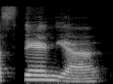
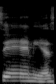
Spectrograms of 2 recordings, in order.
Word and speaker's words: Sanya: all these partnerships yeah stania ah yes racing's her name is sanya so i was saying it wrong so the olympic gold medalist her name is sanya so drew tried to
